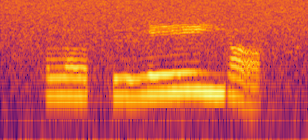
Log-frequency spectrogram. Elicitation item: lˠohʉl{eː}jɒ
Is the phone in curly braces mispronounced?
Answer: no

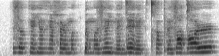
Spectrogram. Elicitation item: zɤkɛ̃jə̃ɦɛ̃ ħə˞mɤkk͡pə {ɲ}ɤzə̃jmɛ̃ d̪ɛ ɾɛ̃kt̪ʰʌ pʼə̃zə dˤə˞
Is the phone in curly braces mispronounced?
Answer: yes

